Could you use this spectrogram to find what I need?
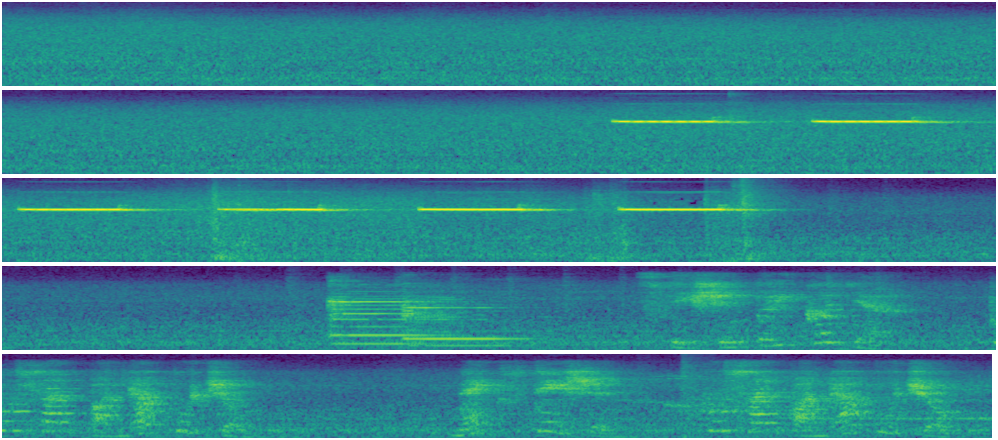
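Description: A train hums steadily while standing still.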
